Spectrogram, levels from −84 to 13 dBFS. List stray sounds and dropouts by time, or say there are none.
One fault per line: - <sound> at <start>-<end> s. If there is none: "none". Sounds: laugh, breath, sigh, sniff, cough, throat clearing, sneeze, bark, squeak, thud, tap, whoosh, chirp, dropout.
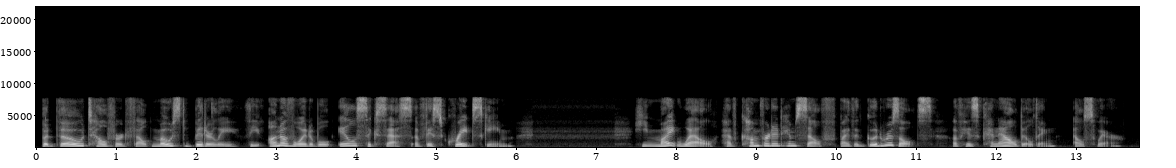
none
